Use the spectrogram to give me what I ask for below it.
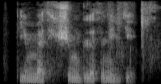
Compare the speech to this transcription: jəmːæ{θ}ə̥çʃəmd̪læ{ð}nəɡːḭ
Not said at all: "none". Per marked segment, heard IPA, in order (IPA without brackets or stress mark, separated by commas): θ, θ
